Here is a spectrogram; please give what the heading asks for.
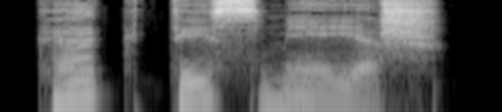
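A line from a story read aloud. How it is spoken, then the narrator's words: Hissed through teeth. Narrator (Russian): процедила Илайн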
